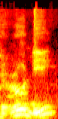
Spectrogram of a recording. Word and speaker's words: rudi: It only has two syllables. The rudy sorry has two syllables. the R and the D. So the R has a syllable O and the D has a syllable E.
